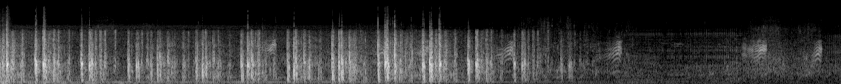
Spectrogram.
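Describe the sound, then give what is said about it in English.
Rapid, heavy hoofbeats of a galloping horse pound in the dark for several seconds, then stop abruptly, leaving only faint scattered sounds. “You threw me off a galloping horse.”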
